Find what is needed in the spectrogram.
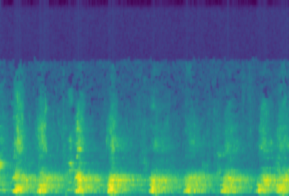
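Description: A border collie barking over and over in excitement as he runs, about two sharp barks a second.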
